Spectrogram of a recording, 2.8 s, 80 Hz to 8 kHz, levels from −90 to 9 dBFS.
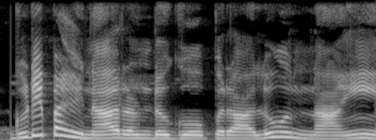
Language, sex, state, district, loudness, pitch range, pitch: Telugu, female, Telangana, Hyderabad, -15 LUFS, 195-240 Hz, 200 Hz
